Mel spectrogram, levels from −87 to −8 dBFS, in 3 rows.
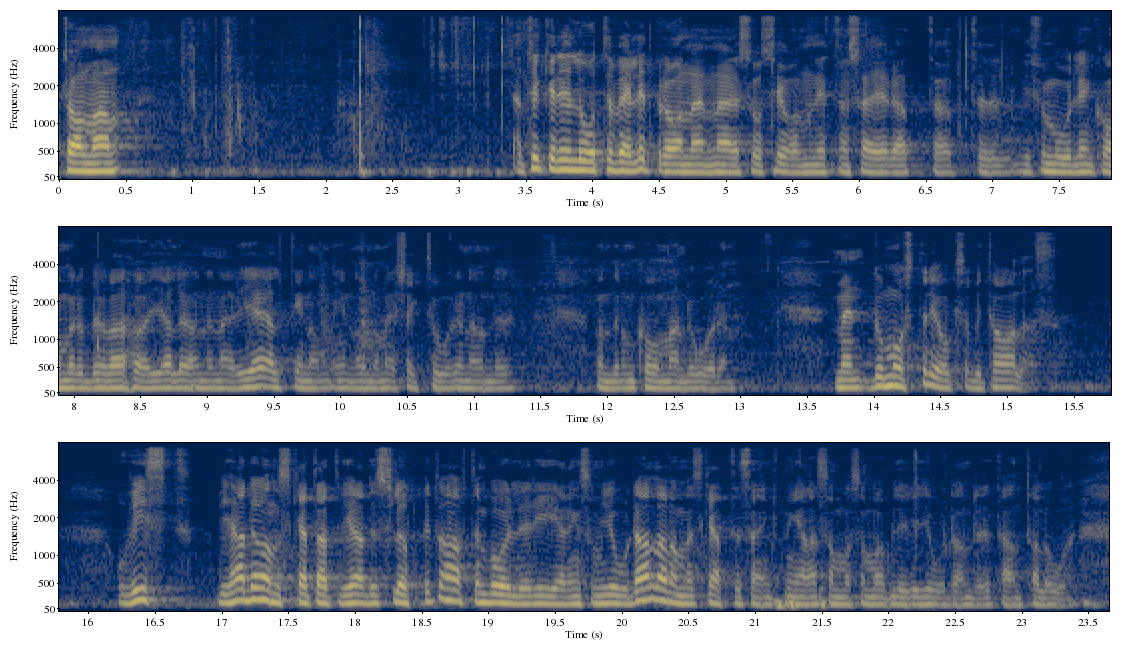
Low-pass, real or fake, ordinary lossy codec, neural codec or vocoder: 7.2 kHz; fake; none; vocoder, 44.1 kHz, 128 mel bands every 256 samples, BigVGAN v2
